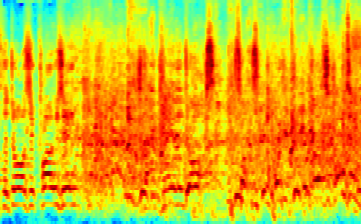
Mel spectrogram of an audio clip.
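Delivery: rising urgent announcement. Pretend. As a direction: announcement building in pitch and urgency. Announcer building up.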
